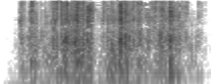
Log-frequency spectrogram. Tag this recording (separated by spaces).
snack chips doritos bag papas envoltura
